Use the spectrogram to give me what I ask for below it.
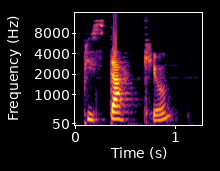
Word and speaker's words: pistacchio: So Italians actually say pistacchio. It's very, I think the spelling is exactly the same. The pronunciation is very similar, but instead of a sh, we get the hard k sound, pistacchio.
